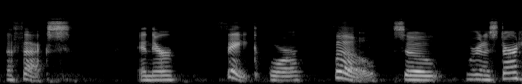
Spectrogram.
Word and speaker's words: faux: F-A-U-X is pronounced faux, means fake or imitation, false.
